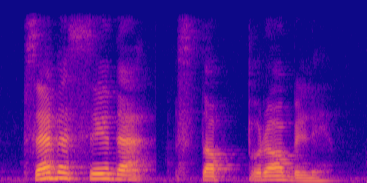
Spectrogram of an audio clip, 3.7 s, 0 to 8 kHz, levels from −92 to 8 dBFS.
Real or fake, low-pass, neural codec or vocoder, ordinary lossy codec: real; 7.2 kHz; none; none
